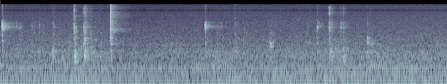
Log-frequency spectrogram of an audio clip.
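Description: Computer keyboard typing: scattered, irregularly spaced key clicks as short commands are typed.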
